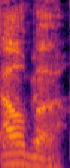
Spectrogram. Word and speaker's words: Elba: Like actors today, like Idris Albus, or Albus, how do you say Elba. Abel was Idris I, Alba. I saw Elba.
